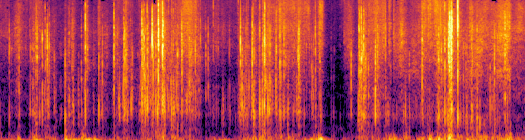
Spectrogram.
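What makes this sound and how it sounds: An Amazon kraft-paper padded mailer envelope is held in both hands and crumpled and crinkled with the fingers. It makes dense, bright crackling and rustling in uneven bursts, with a brief quiet dip near the middle before the crinkling picks up again.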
